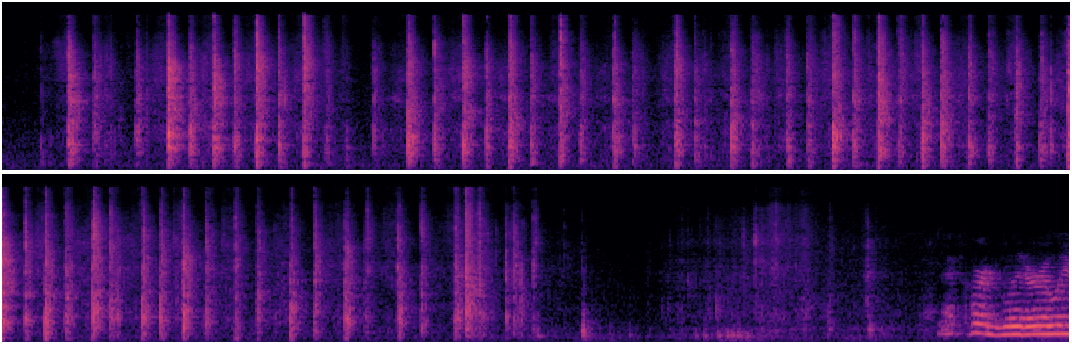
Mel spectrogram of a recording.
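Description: A deck of tarot cards being shuffled by hand: a long run of rapid, soft card clicks that stops about twelve seconds in, followed by a brief faint rustle.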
